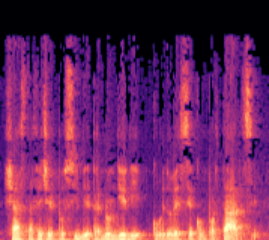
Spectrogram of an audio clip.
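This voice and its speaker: A man narrating a storybook aloud, unhurried, adding plain-word glosses. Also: extremely low pitch, level tone, gravelly, darkish tone. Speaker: audiobook reader. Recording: roomy echo.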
